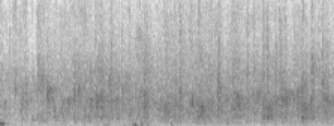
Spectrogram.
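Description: Sustained applause from an audience, a dense steady clatter of many hands clapping at an even level for a few seconds, with no voices standing out.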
